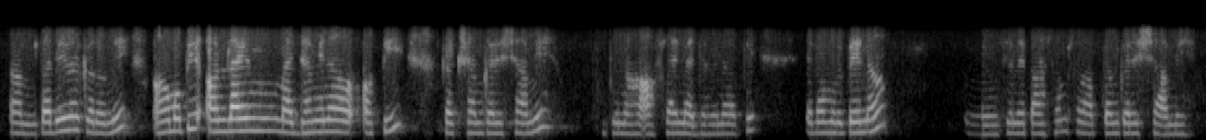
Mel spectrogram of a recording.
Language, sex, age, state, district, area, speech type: Sanskrit, female, 18-30, Assam, Baksa, rural, conversation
